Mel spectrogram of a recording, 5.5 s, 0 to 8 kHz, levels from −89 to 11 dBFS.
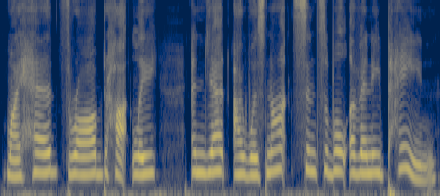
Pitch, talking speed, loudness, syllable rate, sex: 245 Hz, 130 wpm, -17 LUFS, 3.8 syllables/s, female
